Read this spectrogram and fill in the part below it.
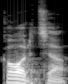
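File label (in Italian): "corza", dialettale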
